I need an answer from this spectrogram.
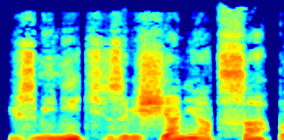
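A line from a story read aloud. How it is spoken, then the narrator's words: Shocked whisper. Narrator (Russian): прошептал Жак, потрясенный этим последним ударом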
